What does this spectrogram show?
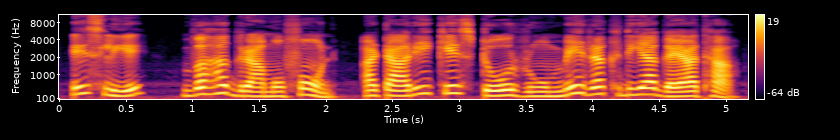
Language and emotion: Hindi, neutral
